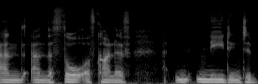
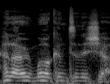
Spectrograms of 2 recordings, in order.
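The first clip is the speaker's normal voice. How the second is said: hoarse voice giving out, barely holding, pitched up; 9 semitones higher than usual. Retelling hosting a podcast the morning after a night out: imitating a voice that's going. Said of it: "I genuinely sounded like this as I was saying".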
